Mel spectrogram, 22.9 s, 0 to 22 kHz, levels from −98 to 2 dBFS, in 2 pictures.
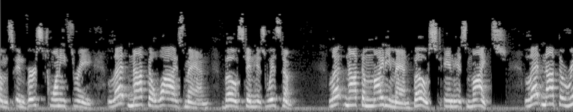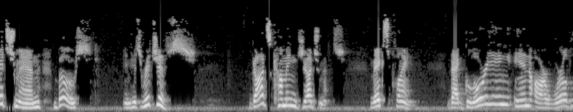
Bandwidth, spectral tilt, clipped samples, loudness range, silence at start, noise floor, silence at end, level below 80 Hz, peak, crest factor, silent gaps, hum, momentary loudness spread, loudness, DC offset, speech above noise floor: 11.5 kHz; -3.5 dB/octave; under 0.1%; 3 LU; 0 s; -48 dBFS; 0 s; -56 dBFS; 0 dBFS; 16 dB; none; none; 10 LU; -15 LUFS; under 0.1%; 32 dB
